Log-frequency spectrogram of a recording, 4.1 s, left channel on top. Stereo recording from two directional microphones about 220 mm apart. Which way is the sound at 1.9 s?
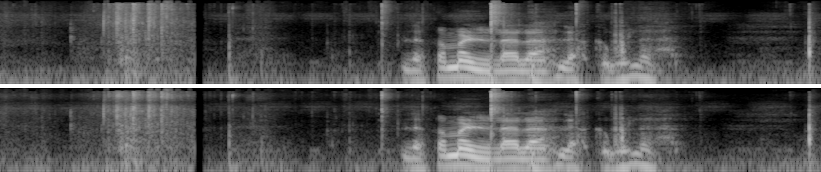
5° left (ahead or behind).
